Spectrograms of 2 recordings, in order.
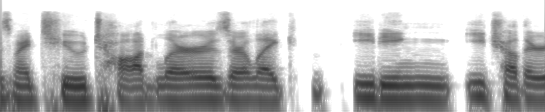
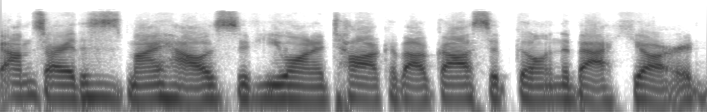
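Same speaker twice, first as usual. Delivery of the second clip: ordinary talk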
